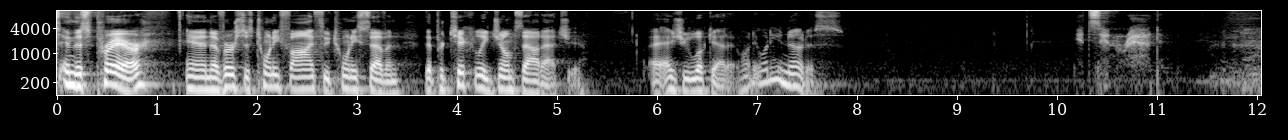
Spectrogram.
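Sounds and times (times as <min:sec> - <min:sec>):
faint whispered voice: 0:10.2 - 0:11.2.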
